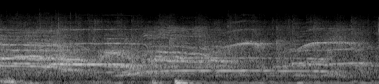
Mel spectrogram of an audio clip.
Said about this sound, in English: And so give them a big hand as they go back to their seat.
